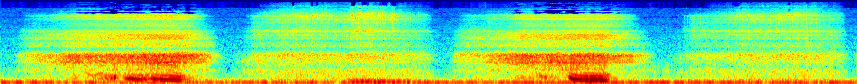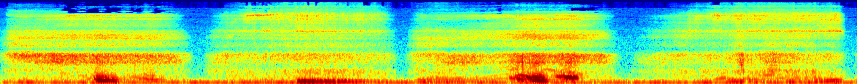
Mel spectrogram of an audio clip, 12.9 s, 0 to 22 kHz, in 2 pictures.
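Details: Woman snoring after falling asleep on a live stream: regular rattling snores, about 19 breaths a minute, over a steady background hum.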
